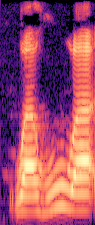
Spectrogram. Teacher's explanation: Wa huwa, nih wawunya maju mulut, wa huwa, hu-nya juga maju mulut ya. Ini maju mulut semua.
